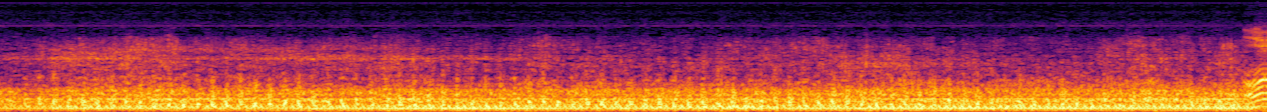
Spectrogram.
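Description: A helicopter carrying out a winter mountain rescue of frostbitten men, heard as a steady, loud rotor and engine drone that holds continuously throughout, with no voices.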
